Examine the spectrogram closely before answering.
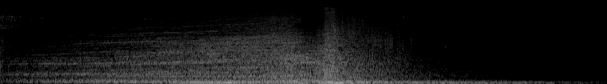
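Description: A large crystal structure bursts with a deep rumbling boom that fades away.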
